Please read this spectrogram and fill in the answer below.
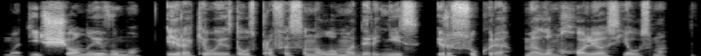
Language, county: Lithuanian, Vilnius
